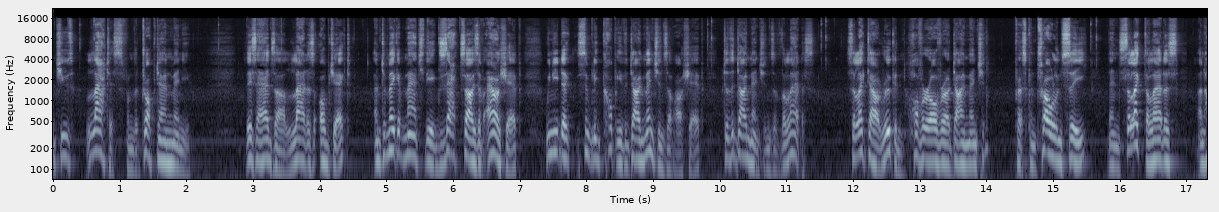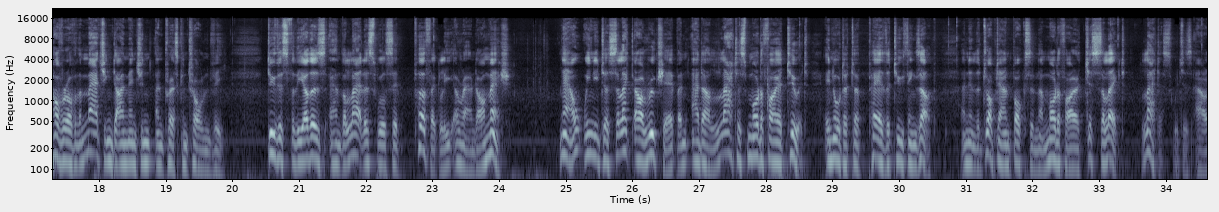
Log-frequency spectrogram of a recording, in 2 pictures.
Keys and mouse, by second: 2.6 middle click, 5.6 click, 9.9 click, 11.5 click, 13.9 ctrl+c, 18.0 ctrl+v, 20.3 ctrl+v, 22.2 ctrl+c, 23.0 click, 24.6 ctrl+v, 25.5-26.5 middle drag, 26.7 click, 27.6 click, 28.6-30.9 drag, 33.3-34.6 drag.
